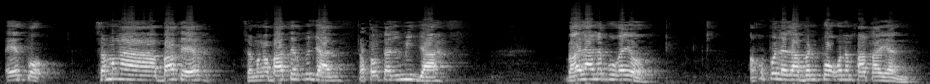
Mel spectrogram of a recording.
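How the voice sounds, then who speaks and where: Lisping angry man, high voice. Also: normal speed, long pauses, a bit bright. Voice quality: heavy lisp, s turned to t. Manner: angry, complaining, repetitive. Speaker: self-styled actor on social media. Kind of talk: comic rant.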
